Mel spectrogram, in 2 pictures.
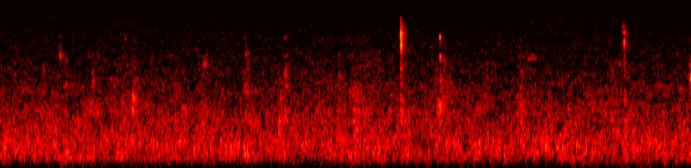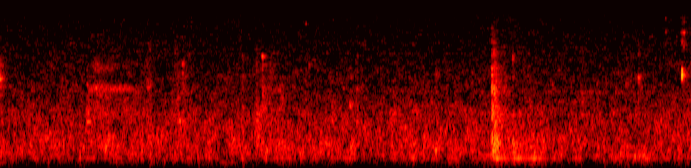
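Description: Very quiet closed-mouth chewing: faint, scattered soft wet mouth clicks at irregular intervals, with a sharper click about three seconds in and another near the end.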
